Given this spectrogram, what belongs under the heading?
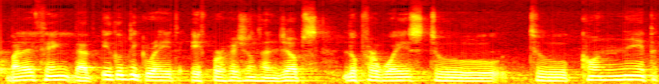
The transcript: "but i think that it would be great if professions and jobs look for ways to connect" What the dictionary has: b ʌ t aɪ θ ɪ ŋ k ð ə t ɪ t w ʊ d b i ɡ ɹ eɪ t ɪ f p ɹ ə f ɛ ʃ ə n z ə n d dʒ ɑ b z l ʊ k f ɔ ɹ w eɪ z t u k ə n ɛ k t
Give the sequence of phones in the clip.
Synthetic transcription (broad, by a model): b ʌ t aɪ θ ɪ ŋ k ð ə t ɪ t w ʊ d b i ɡ ɹ eɪ t ɪ f p ɹ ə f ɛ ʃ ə n s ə n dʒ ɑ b s l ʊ k f ɔ ɹ w eɪ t t u k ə n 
